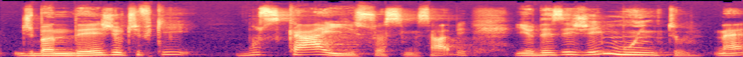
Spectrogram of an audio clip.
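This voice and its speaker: Against a silent background in a very clean recording, the words unfold at a fairly slow pace. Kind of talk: conversational.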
